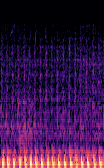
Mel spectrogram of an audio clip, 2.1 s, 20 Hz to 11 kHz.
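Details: RC250 single with over 34,000 on the odometer, original battery, started by emergency start since push button fails (owner suggests cleaning switch): steady thump about eight or nine beats a second, even and unbroken; healthy idle.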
